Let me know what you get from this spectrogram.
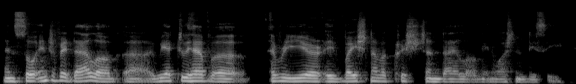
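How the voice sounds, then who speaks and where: A middle-aged man from Kenya talks over a video call. His voice is gravelly and sits mid-pitch. He explains in an earnest, unhurried way, with small fillers. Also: fairly even intonation, darkish tone. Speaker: guest speaker. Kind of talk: informal spiritual talk.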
